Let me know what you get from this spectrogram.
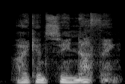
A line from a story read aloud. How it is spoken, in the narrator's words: whispered harshly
